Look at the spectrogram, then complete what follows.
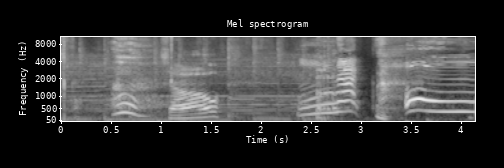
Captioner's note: burps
